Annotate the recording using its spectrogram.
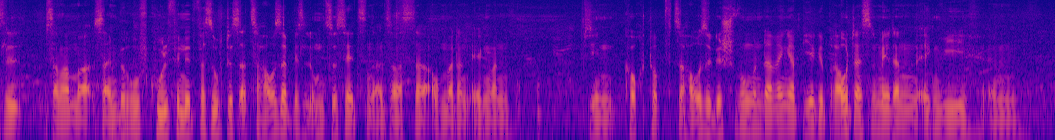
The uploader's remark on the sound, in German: Live vom Rhöner Wurstmarkt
